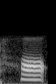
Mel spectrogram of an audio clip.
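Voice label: "tok3", Cantonese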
